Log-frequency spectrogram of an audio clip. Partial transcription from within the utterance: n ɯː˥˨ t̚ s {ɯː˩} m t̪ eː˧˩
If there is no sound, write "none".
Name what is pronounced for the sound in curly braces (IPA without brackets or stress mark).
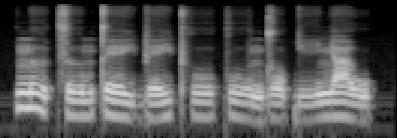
ɯː˩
